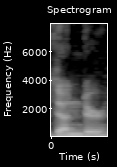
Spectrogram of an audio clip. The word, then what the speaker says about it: dunder: Now again, that double underscore is pronounced dunder, so dunder init.py is a required element when you work with packages inside of Python.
